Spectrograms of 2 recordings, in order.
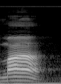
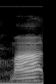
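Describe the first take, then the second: First: The syllable is said with a high level tone. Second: The syllable is said with a dipping tone. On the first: It means mother. The speaker calls it right. "这个中文这个他说这个妈" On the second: It means horse. The speaker calls it wrong. "如果你发音不好啊，把它读成马啊"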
